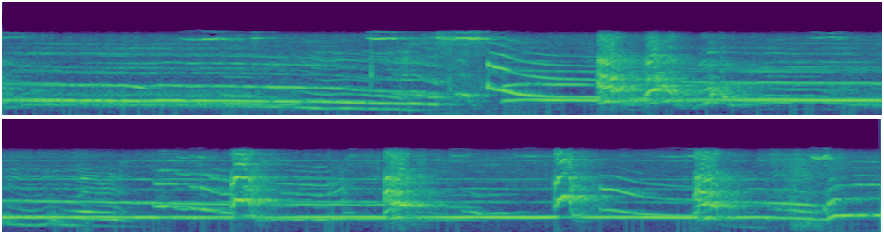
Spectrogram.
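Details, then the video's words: Howling by Bruiser, an English Mastiff: opening notes slide downward, then a long level howl is held while repeated short rising yips cut in roughly every second or two. "Mastiff Howling"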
